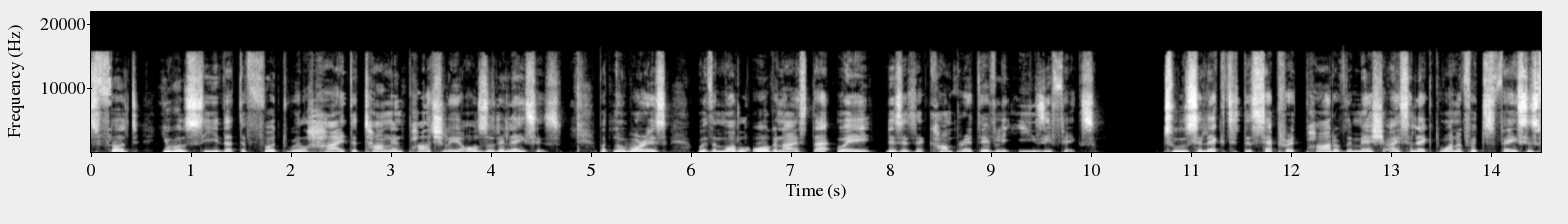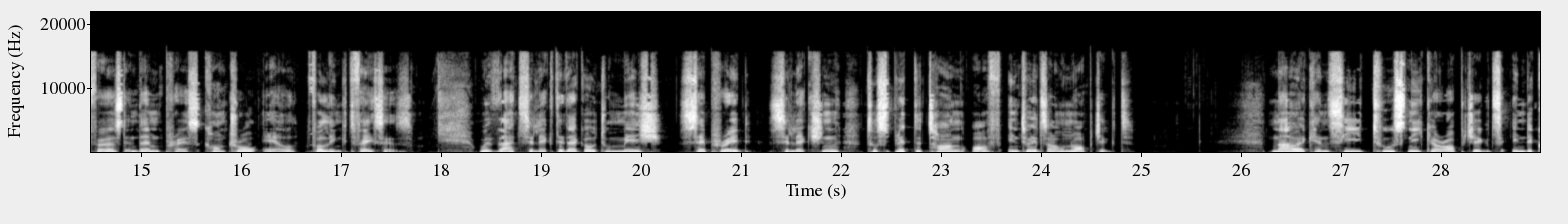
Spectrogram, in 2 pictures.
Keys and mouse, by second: 0.0-1.7 drag, 1.7-3.3 middle drag, 5.2-7.1 middle drag, 14.3 click, 19.2 ctrl+l, 20.5-21.6 middle drag, 22.9-26.8 drag.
